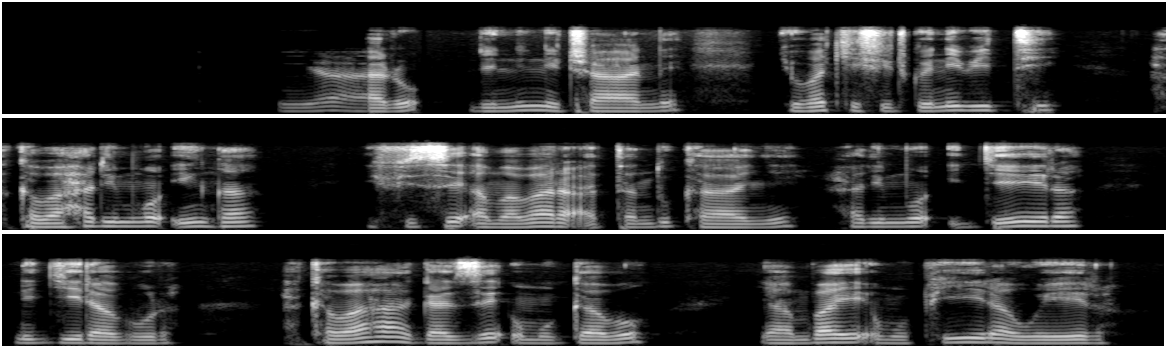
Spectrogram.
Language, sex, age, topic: Rundi, female, 18-24, agriculture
